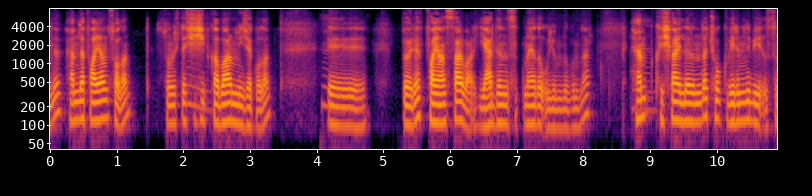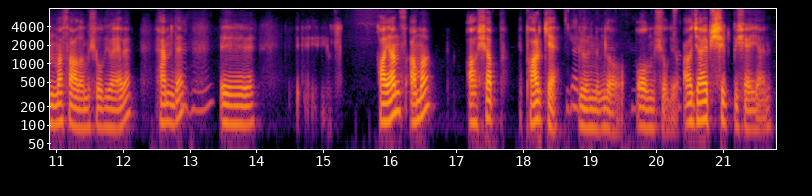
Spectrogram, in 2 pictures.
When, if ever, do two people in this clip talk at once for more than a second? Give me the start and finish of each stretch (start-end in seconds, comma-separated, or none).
18.7-20.8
